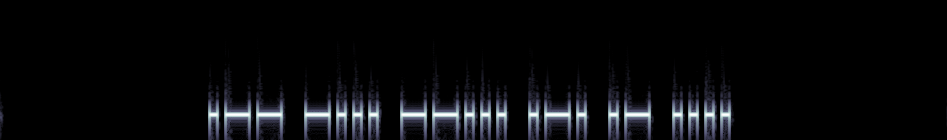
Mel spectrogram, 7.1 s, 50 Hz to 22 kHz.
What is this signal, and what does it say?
Morse code, heard as a keyed tone, about 19 wpm, 700 Hz. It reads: WB7RAH
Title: Speed Racing - USA 2x3 Call Signs 17wpm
